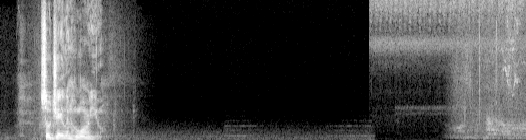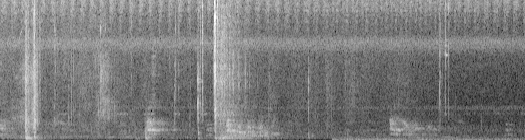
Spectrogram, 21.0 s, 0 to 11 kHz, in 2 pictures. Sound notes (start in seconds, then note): 7.5 crickets chirping; 13.4 distant dog barking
